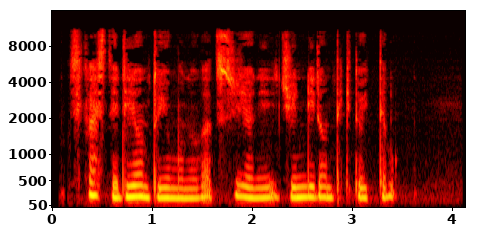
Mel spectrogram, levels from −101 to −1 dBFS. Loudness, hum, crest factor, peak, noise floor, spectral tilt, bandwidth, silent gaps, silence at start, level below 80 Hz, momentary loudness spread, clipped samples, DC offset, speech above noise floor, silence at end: -35 LUFS; none; 16 dB; -20 dBFS; -72 dBFS; -5.5 dB/octave; 11.5 kHz; none; 0.2 s; -78 dBFS; 9 LU; under 0.1%; under 0.1%; 38 dB; 0.7 s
